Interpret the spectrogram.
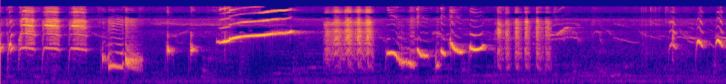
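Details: White-rumped shama giving a mixed sequence of harsh rasping bursts, rising whistles and quick slurred notes, separated by short pauses.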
